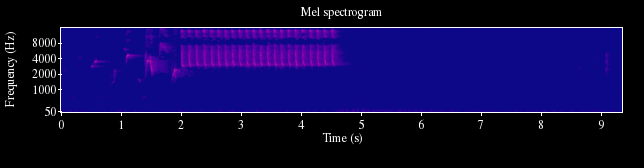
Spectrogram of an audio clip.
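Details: Close-range night recording of a Common Nightingale: a few rising whistles lead into a long, fast, mechanical rattle of identical notes lasting about three seconds, then silence apart from faint rustling.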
